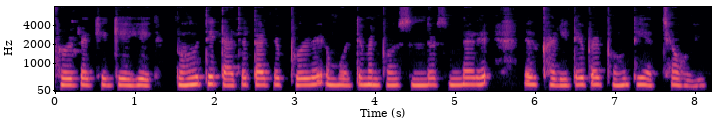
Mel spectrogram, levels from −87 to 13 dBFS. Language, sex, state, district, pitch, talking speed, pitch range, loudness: Chhattisgarhi, female, Chhattisgarh, Rajnandgaon, 235 Hz, 160 wpm, 225-245 Hz, -20 LUFS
